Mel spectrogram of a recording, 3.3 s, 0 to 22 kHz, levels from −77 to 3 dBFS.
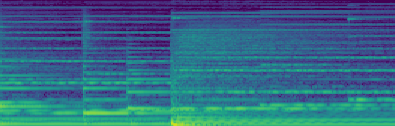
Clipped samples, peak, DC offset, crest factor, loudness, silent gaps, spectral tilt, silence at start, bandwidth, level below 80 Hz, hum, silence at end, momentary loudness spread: under 0.1%; -2 dBFS; under 0.1%; 14 dB; -16 LUFS; none; -5 dB/octave; 0 s; over 20 kHz; -20 dBFS; none; 0 s; 7 LU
